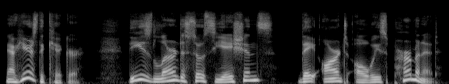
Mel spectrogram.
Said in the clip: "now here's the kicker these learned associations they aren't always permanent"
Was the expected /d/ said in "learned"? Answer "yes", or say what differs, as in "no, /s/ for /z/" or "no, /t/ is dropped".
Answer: yes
